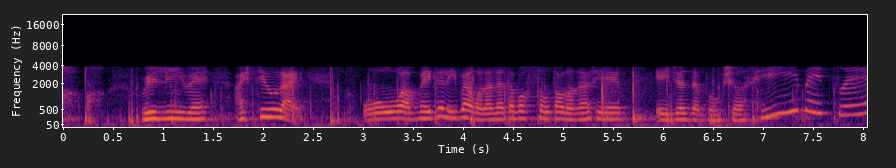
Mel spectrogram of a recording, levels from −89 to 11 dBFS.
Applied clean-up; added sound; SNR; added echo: none; Run; 13 dB; none.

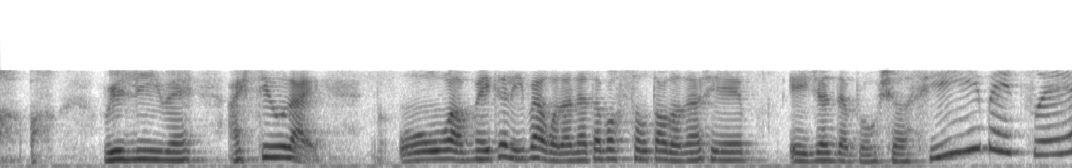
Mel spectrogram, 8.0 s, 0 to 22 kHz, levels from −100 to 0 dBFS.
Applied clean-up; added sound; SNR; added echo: none; none; none; none.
